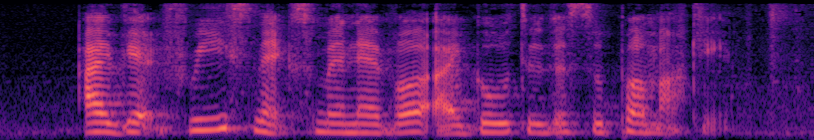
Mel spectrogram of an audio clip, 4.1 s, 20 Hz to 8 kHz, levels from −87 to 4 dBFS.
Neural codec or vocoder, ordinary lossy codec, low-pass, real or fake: codec, 16 kHz, 1.1 kbps, Voila-Tokenizer; none; none; fake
